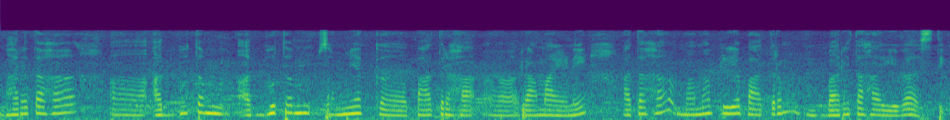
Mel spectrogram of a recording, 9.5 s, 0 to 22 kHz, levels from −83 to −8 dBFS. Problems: none marked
